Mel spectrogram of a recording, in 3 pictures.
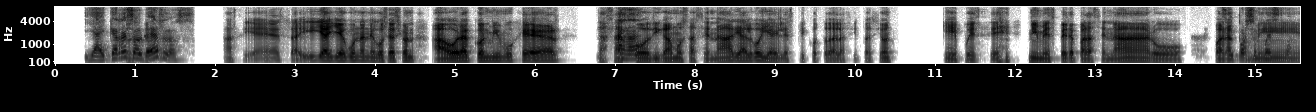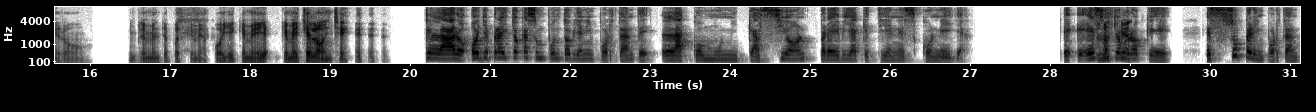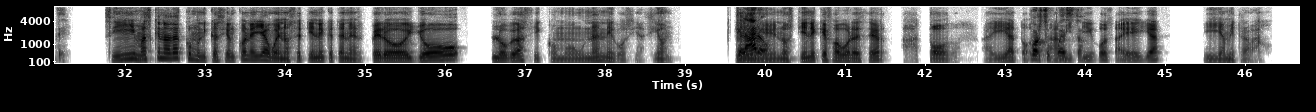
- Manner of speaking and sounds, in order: laughing while speaking: "eh"; laugh
- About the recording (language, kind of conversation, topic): Spanish, podcast, ¿Qué te lleva a priorizar a tu familia sobre el trabajo, o al revés?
